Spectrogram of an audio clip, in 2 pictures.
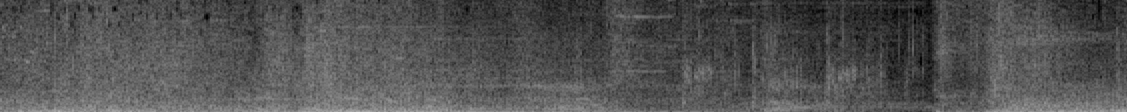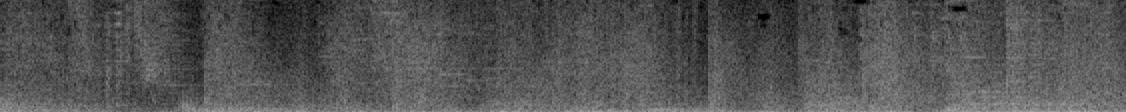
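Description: Game spell and weapon effects crackle and clash.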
